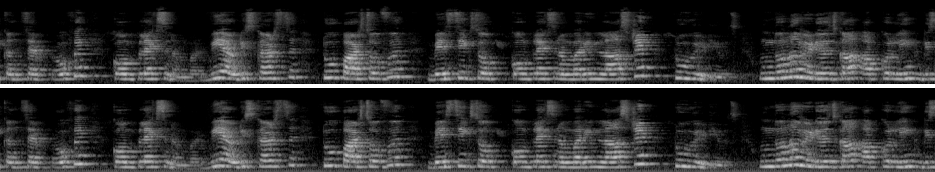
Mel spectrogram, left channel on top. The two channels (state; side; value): noise; right; hum, 27 dB below the sound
